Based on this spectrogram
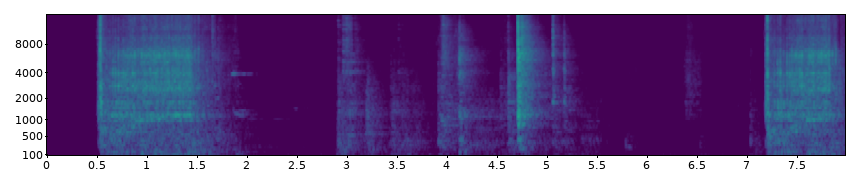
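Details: Rebuilt Briggs & Stratton mower (carb rebuilt and filling, timing dots aligned, valves seated, compression unknown) gives two pull-start cranks with fiddling noises between, spinning briefly but never firing; gas later leaked from the muffler bottom, and the owner suspects it isn't getting fuel.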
